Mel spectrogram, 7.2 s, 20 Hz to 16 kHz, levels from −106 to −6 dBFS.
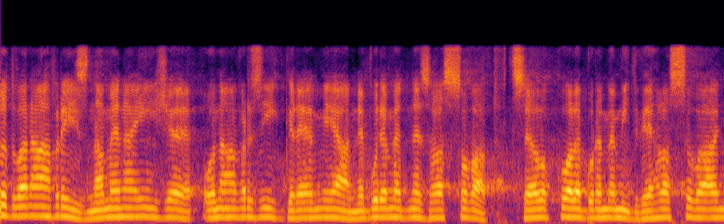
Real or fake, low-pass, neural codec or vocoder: fake; 7.2 kHz; codec, 16 kHz, 4 kbps, FreqCodec, smaller model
